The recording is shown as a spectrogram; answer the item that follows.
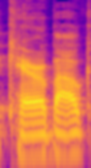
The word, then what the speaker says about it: Carabao: And it's not called the Caribou Cup. It's called the Carabao Cup.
